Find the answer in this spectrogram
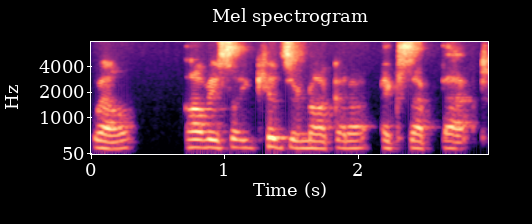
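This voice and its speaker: The woman's voice has a dark, mellow tone. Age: 70s. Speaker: children's author. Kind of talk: talk to writers club.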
